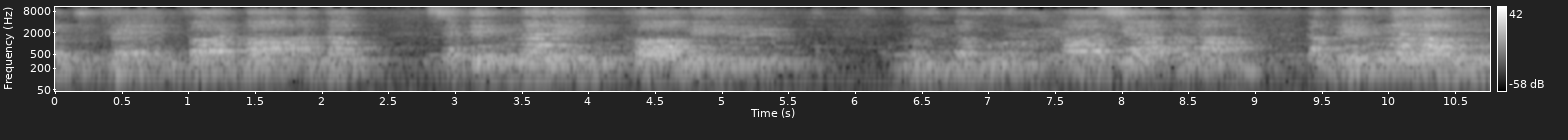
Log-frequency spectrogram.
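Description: Mixed choir of men and women singing, coming in suddenly at the start and going in phrases broken by short pauses about every three seconds.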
